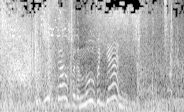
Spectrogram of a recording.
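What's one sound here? A giant scorpion hisses and screeches as it is struck.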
